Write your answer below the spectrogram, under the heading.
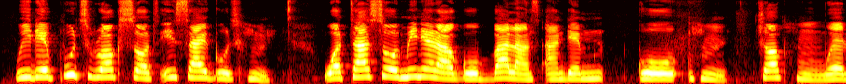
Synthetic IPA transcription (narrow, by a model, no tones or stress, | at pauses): wideputɹɔksɔtĩnsaɪd̚ɡodh̩ | wɔtasominɛɹalɡobalãnsãndɛ̃m | ɡ̥oh̩ | t͡ʃɔph̩wɛ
